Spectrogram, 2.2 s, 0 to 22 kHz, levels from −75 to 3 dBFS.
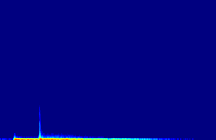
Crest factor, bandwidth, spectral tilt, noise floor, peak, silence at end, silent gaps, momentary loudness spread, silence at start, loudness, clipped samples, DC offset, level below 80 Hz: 16 dB; 0.8 kHz; -14 dB/octave; -66 dBFS; -4 dBFS; 0.9 s; none; 20 LU; 0.15 s; -20 LUFS; under 0.1%; under 0.1%; -20 dBFS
